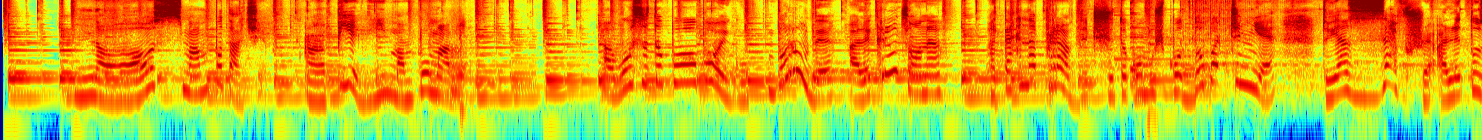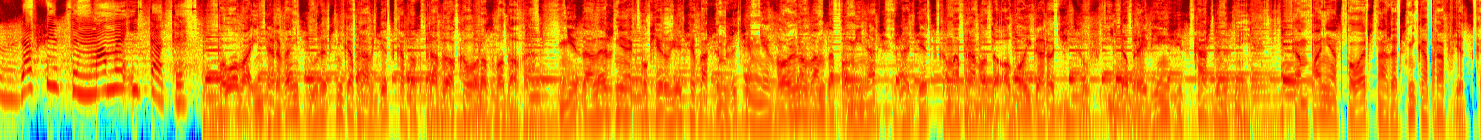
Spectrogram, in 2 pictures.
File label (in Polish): spot radiowy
